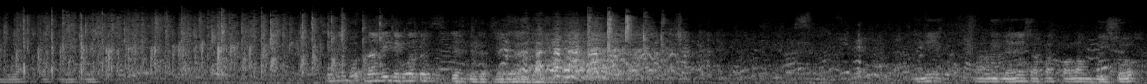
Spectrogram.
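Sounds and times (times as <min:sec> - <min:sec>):
audience applause: 0:00.0 - 0:04.0, 0:05.7 - 0:06.9
speech: 0:03.3 - 0:06.4, 0:09.2 - 0:11.4
laughter: 0:04.8 - 0:07.6.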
